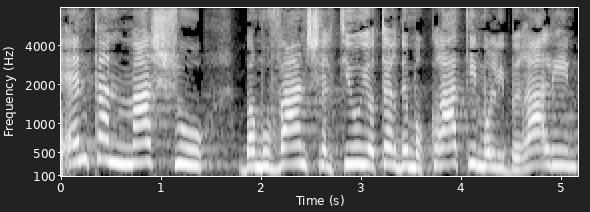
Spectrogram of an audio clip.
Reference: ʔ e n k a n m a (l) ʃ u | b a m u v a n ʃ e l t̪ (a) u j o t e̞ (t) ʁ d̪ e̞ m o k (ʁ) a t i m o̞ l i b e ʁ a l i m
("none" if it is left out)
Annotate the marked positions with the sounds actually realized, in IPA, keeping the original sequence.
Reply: none, i, none, ʁ

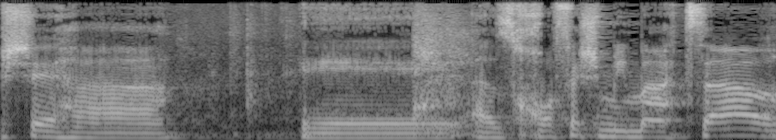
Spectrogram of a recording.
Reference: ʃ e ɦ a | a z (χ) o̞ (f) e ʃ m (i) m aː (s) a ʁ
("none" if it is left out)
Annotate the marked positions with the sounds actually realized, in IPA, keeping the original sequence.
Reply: χ, f, i, t͡s

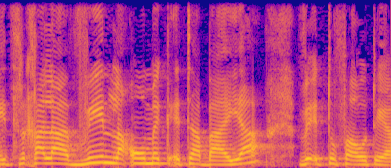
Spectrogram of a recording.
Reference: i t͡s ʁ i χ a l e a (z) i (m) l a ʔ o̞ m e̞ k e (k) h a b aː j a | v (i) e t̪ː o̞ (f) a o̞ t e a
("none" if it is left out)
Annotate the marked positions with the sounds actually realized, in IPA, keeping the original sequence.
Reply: v, n, t, e, f

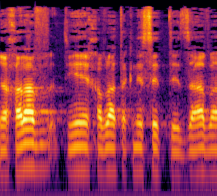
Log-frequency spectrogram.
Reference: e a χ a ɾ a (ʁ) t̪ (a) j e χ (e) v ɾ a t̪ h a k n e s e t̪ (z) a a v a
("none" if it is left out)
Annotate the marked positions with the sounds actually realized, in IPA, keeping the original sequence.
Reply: v, i, a, z

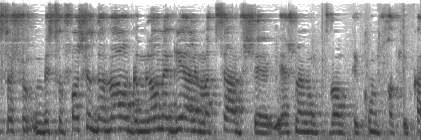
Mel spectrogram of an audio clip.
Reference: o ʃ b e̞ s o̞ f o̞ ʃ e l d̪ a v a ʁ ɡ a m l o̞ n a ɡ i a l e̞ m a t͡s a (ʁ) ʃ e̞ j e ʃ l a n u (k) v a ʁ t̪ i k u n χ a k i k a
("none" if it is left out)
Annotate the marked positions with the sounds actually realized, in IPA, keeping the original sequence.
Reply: v, k

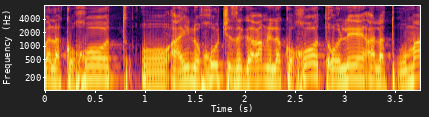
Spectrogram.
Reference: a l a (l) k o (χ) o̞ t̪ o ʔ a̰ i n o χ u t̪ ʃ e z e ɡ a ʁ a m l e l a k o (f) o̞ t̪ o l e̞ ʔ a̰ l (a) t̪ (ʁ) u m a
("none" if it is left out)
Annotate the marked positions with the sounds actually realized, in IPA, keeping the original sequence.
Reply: none, χ, χ, a, ʁ

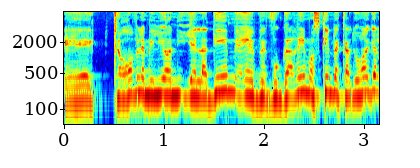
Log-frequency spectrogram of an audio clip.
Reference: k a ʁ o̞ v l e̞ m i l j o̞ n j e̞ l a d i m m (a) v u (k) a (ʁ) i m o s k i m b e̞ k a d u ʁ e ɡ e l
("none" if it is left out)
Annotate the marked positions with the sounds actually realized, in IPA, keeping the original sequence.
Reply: e, ɡ, ʁ

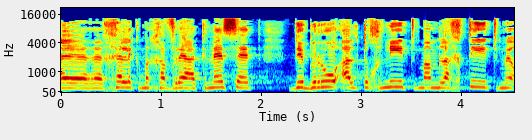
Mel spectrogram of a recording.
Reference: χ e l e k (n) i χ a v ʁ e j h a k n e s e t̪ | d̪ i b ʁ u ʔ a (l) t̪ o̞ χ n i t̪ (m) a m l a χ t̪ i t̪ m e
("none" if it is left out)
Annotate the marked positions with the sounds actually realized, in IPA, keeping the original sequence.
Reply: m, l, m

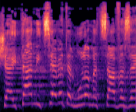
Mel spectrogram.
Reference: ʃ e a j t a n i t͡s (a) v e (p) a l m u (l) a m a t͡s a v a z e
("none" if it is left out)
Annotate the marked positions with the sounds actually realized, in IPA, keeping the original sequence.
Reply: e, t, l

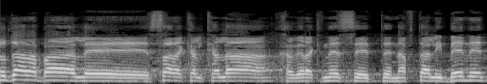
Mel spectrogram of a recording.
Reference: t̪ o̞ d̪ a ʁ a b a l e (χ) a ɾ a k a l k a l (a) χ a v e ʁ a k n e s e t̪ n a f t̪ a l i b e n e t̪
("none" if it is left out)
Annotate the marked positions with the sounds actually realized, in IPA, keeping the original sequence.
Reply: s, a

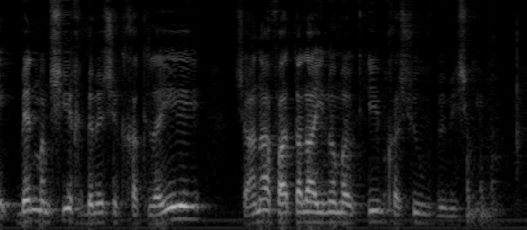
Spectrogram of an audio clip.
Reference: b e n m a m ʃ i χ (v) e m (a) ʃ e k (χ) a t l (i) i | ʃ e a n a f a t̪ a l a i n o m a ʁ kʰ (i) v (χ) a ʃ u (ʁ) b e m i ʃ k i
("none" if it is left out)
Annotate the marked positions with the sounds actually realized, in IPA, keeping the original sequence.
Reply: b, e, χ, a, i, χ, v

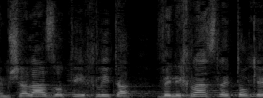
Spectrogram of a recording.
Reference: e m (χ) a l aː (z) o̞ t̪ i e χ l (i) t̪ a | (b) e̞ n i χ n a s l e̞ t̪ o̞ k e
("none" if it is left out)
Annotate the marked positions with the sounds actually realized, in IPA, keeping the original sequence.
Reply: ʃ, z, i, v

